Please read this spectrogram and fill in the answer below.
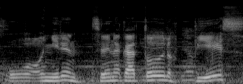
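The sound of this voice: Clear music plays in the background as a man with a fairly high pitch talks at a fairly slow pace with fairly even intonation.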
